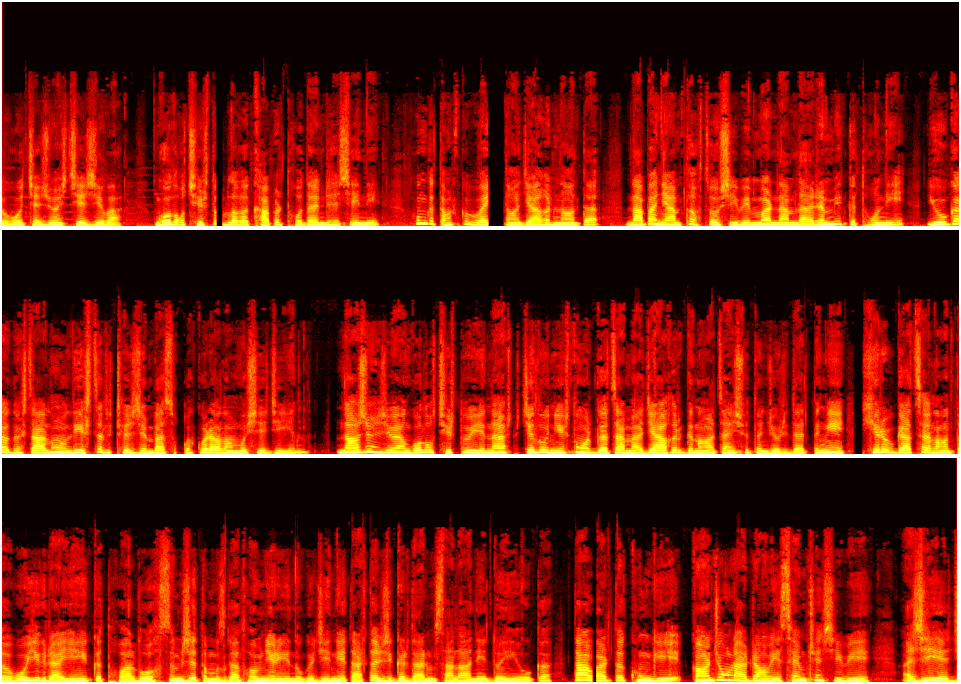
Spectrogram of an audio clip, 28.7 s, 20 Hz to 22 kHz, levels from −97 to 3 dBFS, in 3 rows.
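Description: At 2.13 s the sound cuts out for about 70 ms. It happens again at 4.85 s for about 160 ms, at 18.08 s for about 90 ms, and at 25.04 s for about 46 ms. Each gap starts and ends sharply or with a fade of a few milliseconds. When the sound returns, it has moved on, as if it kept playing through the silence. This pattern points to a likely Bluetooth dropout. Packets arrived too late for the headphones, which were left with nothing to play.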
